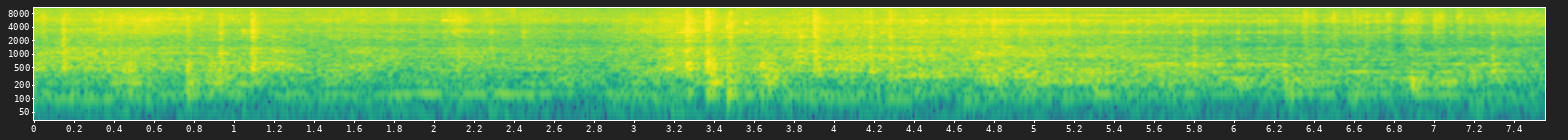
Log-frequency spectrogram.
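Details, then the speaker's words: Hornby R2730 LMS Stanier Class 4P model locomotive, suspected of a split drive gear, running after the motor was refitted with the double gear and the valve gear reconnected. Light, even whirring with no kicking or thumping; runs smoothly. "And away it goes with no kicking, no thumping."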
